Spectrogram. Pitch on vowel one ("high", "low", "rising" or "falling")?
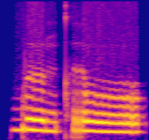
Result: low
